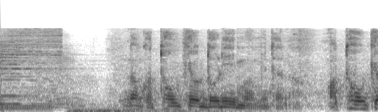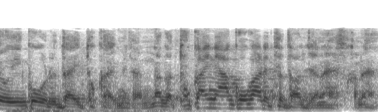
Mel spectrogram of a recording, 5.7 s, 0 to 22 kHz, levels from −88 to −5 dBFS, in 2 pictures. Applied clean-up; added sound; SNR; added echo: none; Boom; 18 dB; none.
